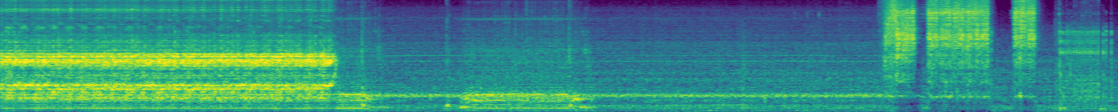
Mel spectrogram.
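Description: Metal lathe running with a steady whine while an internal threading tool cuts a thread in a spinning brass nut block. About five seconds in the sound drops to much quieter running. Near the end come a few short, loud hissing bursts.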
